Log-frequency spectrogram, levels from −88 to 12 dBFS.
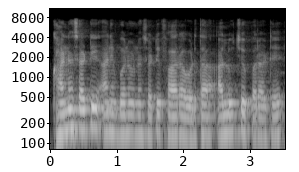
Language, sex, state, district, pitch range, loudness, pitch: Marathi, male, Maharashtra, Aurangabad, 125-135 Hz, -18 LUFS, 135 Hz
